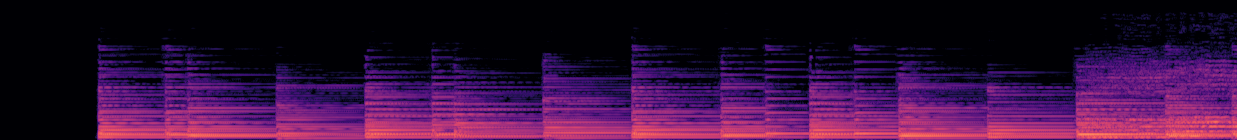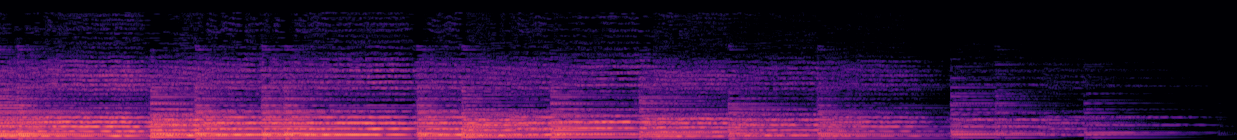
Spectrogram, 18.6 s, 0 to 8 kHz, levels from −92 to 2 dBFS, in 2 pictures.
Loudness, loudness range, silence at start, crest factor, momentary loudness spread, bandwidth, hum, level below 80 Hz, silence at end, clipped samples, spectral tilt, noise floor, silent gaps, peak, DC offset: -30 LUFS; 9 LU; 0.75 s; 16 dB; 14 LU; 6.6 kHz; none; -70 dBFS; 0.75 s; under 0.1%; -8.5 dB/octave; -68 dBFS; none; -14 dBFS; under 0.1%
